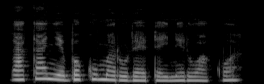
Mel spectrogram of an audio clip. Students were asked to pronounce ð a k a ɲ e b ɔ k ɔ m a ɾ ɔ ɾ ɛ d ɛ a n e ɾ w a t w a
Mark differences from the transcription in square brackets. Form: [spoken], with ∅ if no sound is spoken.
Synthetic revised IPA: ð a k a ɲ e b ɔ k [u] m a ɾ [o] ɾ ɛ [t] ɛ [i] n e ɾ w a [k] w a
